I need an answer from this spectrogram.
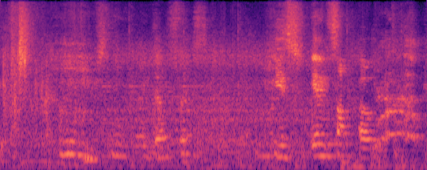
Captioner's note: whispering sounds; laughter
